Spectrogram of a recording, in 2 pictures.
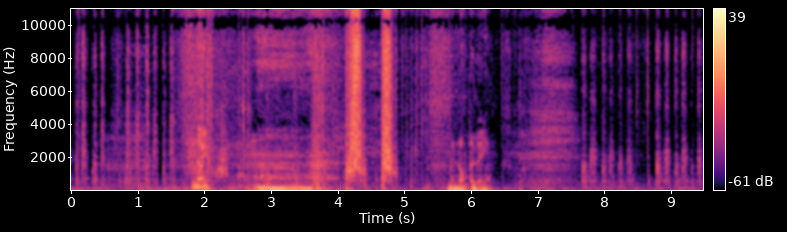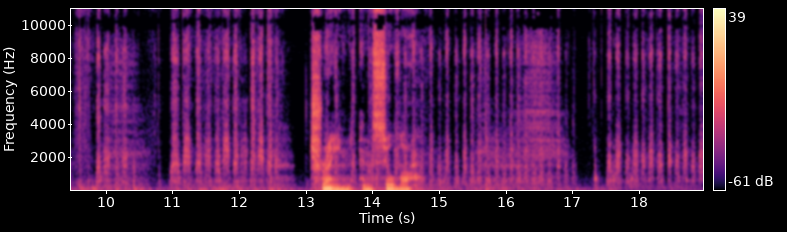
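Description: A coin scratches across a scratch card.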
